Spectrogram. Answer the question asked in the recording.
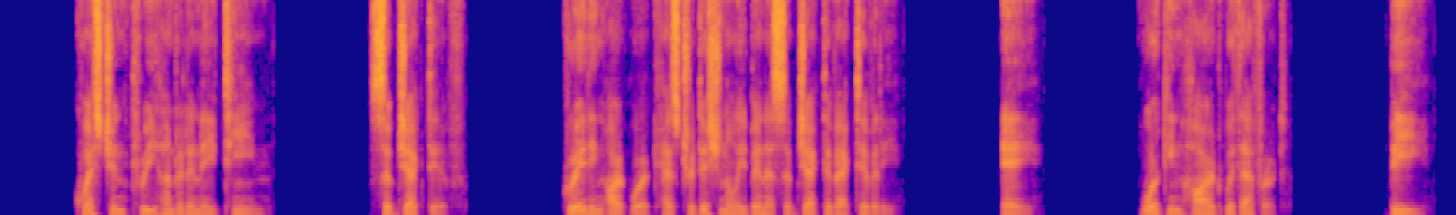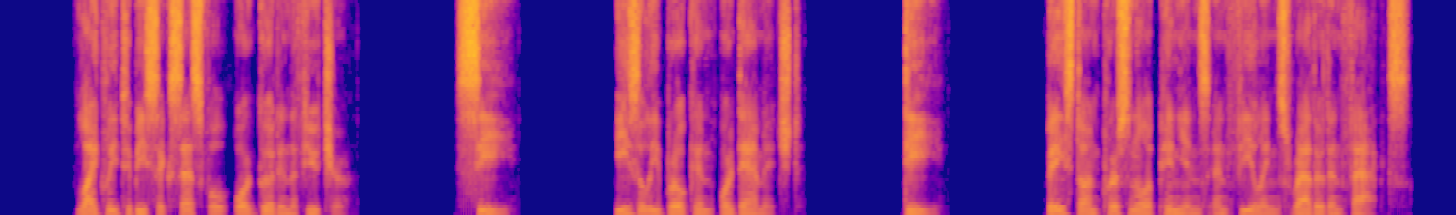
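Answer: D: Based on personal opinions and feelings rather than facts.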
